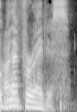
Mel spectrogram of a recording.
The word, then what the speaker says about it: blepharitis: Kathy emailed to say her mother has blepharitis, B-L-E-P-H-A-R-I. – Oh, blepharitis.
